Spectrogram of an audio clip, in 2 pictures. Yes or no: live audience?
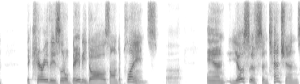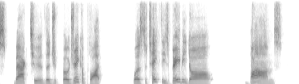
no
